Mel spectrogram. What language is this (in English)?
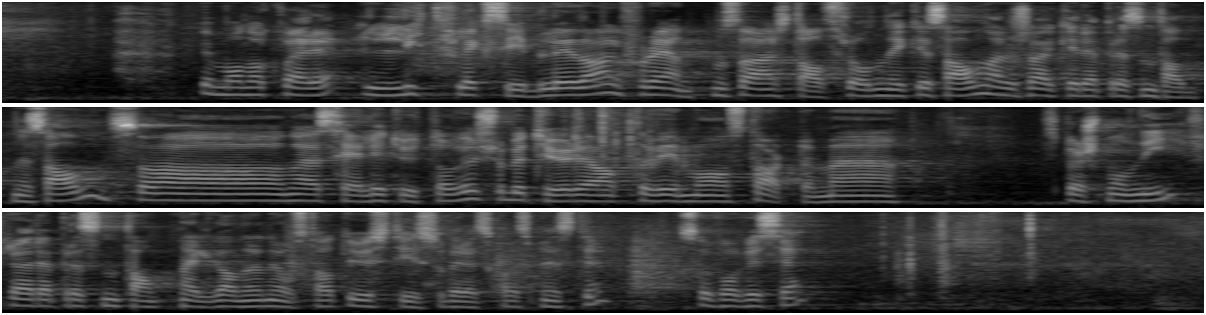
Norwegian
